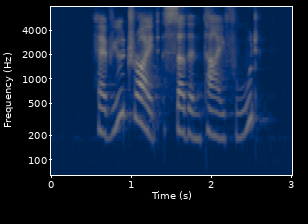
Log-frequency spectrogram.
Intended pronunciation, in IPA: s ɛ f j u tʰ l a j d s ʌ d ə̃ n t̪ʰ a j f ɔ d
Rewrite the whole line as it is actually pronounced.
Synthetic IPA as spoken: h ɛ v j u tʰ ɹ a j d s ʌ d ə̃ n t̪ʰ a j f u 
